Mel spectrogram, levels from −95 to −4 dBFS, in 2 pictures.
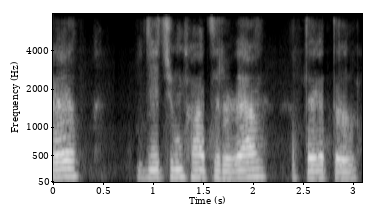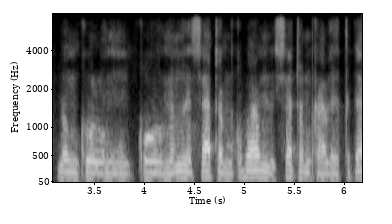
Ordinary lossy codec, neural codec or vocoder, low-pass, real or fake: none; codec, 16 kHz, 2 kbps, FreqCodec, smaller model; 7.2 kHz; fake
